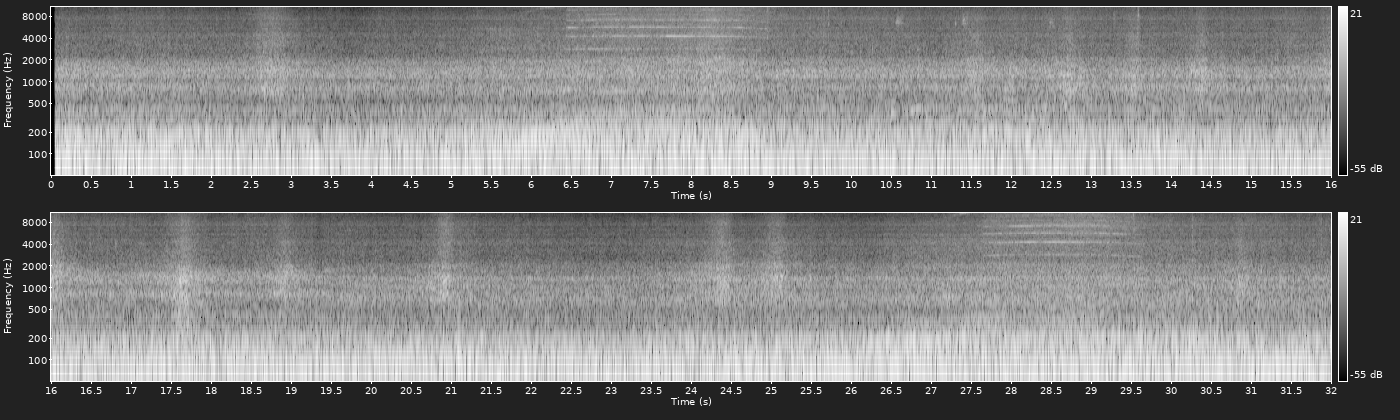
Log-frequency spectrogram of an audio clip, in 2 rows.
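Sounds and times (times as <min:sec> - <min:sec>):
vehicle engine running: 0:00.0 - 0:32.0
high turbo whistle: 0:06.0 - 0:10.0, 0:27.1 - 0:31.4
turbocharger rushing sounds: 0:27.3 - 0:31.4.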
